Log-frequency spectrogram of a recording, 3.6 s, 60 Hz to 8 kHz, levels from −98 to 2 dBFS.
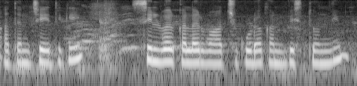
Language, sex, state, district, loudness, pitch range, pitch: Telugu, female, Telangana, Mahabubabad, -15 LUFS, 220-255 Hz, 230 Hz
